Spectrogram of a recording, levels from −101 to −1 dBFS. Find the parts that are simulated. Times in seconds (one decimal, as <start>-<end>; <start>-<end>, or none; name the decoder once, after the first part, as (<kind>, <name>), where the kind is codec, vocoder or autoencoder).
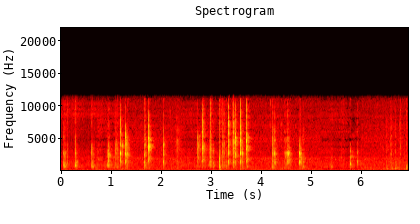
0.0-1.2 (codec, HILCodec); 2.4-3.3; 5.2-6.0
